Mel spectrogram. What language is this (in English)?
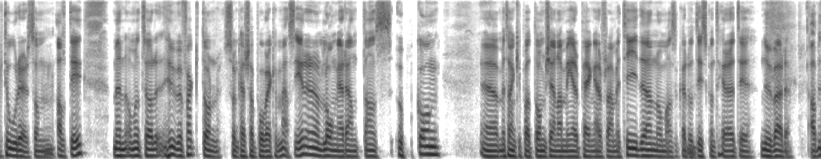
Swedish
